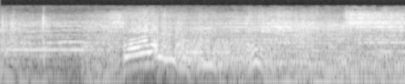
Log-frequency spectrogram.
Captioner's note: screams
